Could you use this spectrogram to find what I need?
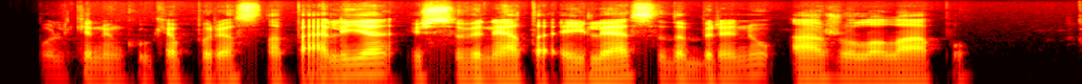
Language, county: Lithuanian, Alytus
